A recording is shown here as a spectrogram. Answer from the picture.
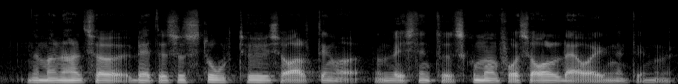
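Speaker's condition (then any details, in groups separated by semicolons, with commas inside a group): Aphasia after brain injury; now off medication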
